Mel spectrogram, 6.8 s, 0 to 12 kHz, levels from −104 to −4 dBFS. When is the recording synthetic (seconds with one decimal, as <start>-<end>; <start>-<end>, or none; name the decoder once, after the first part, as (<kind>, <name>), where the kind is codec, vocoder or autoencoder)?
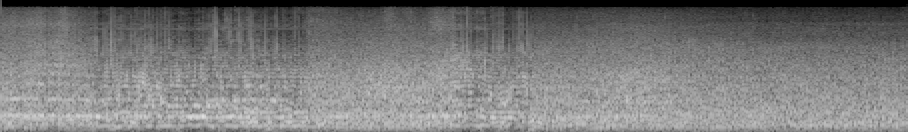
0.7-2.3 (vocoder, BigVGAN v2); 3.4-4.0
